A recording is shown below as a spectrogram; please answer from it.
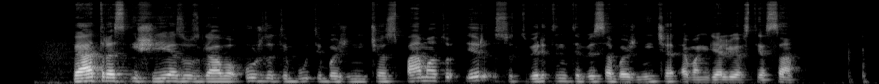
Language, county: Lithuanian, Kaunas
